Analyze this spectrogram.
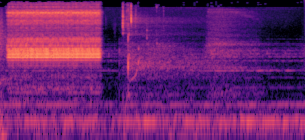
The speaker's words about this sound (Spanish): Toco el timbre. Con fuerza.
